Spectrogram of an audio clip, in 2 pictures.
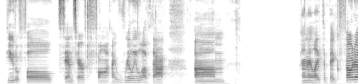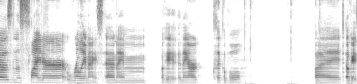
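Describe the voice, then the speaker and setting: A woman with a hoarse, froggy voice from a recently lost voice, frankly reviewing a photographer's website in a chatty, encouraging way. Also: on the low side, sharp tone. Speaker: website reviewer giving feedback. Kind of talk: casual screen-share critique.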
